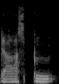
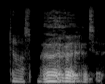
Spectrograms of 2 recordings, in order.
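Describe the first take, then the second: First: The vowel in 'Boot' is short, like English. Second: The vowel in 'Boot' is drawn out longer. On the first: The speaker calls it wrong. "she always corrects me if I say Das Boot" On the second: The speaker calls it right. "there's like a extra O"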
